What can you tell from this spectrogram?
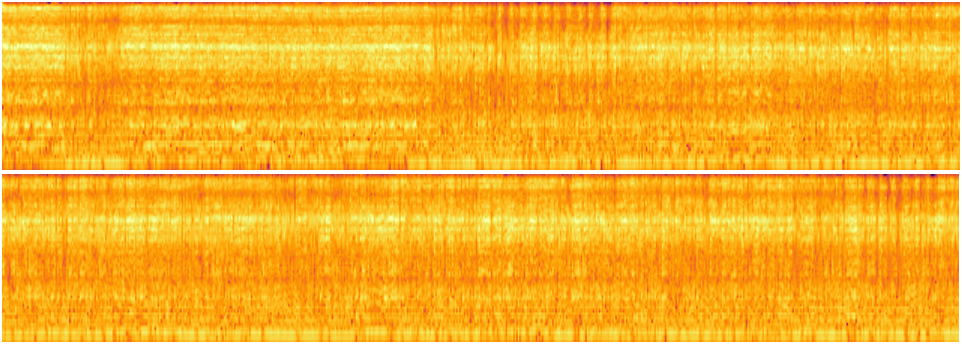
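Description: Music with a heavy bass line played loud through a miniature sound-system speaker stack, running steadily throughout.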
